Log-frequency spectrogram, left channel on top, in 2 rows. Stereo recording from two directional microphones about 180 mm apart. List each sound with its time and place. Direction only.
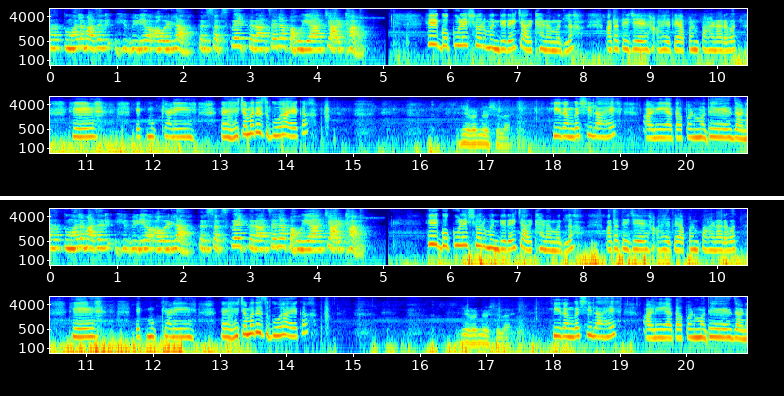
0.2 s a woman's voice: 5° right (ahead or behind)
6.1 s a woman's voice: 10° right (ahead or behind)
16.6 s speech: 40° left (ahead or behind)
18.0 s speech: 20° right (ahead or behind)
